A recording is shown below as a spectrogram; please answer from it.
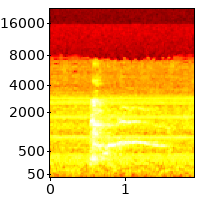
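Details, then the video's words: Female pug Cupcake 'lecturing' her sister on property and capitalism: one short whining vocalization with a bright onset, sliding down into a thin, wavering tone that fades over about a second, over a constant low hum. "Pug Rhetoric: Cupcake explains the merits of individual ownership and capitalism"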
